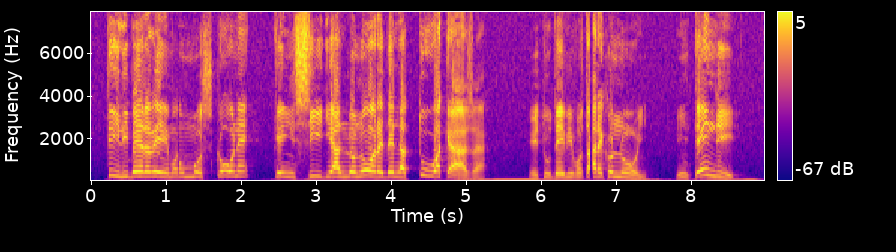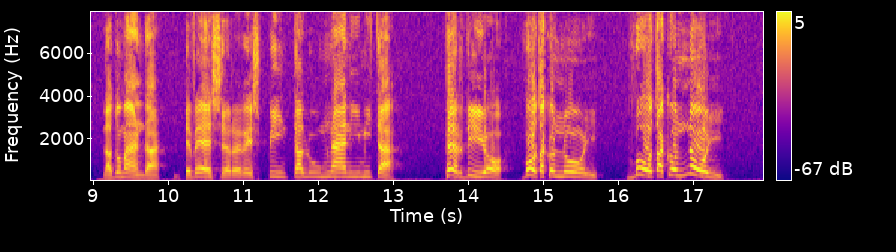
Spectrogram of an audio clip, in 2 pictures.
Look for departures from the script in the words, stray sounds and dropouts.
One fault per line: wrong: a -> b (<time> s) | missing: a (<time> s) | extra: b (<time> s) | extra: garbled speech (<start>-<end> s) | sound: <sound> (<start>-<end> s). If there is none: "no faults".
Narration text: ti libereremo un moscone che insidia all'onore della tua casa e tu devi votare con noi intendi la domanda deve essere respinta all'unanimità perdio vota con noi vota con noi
sound: dropout (6.7-6.7 s)
sound: dropout (10.2-10.2 s)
